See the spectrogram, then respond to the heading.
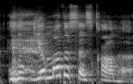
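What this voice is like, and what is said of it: Failed attempt at Chinese accent. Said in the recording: “Even though that wasn't a Chinese accent ... That wasn't. I don't even know what that was.”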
